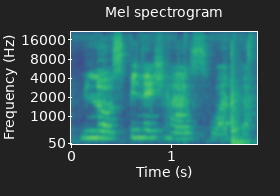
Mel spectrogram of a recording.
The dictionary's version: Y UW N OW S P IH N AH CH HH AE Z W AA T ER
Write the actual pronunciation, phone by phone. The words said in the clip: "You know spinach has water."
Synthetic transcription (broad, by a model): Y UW N OW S P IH N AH SH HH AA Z W AA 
